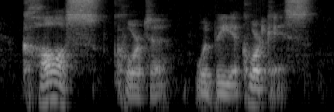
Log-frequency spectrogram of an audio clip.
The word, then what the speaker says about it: Cás Cúirte: Cás chúrte would be a court case. Cás chúrte.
